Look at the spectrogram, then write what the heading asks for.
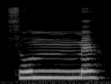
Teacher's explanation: الثاء هنا من الحروف اللثوية، وبعدين الميم حرف غنة مشدد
